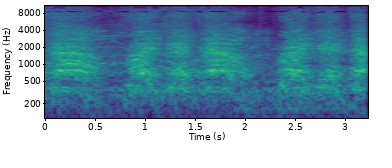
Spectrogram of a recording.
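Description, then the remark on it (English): A crowd of protesters inside the Capitol, in a tight gathering blocked by doors, shouts at the police together in loud, rhythmic bursts, roughly one chant every half second, voices massed and ragged with no single speaker standing out. “ends up in a tight gathering, blocked by doors, and fellow protesters were screaming at the police.”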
